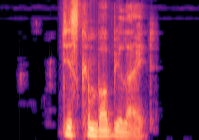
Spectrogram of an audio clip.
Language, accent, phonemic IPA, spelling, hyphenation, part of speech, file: English, Australia, /ˌdɪs.kəmˈbɒb.jəˌleɪt/, discombobulate, dis‧com‧bob‧u‧late, verb, En-au-discombobulate.ogg
- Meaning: To throw into a state of confusion; to befuddle or perplex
